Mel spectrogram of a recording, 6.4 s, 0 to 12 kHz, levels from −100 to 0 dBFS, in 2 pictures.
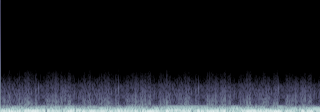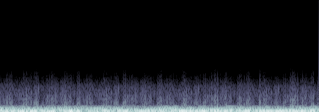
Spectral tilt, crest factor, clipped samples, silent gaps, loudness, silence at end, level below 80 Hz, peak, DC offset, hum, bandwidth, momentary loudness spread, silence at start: -16.5 dB/octave; 10 dB; under 0.1%; none; -24 LUFS; 0 s; -18 dBFS; -8 dBFS; under 0.1%; none; 0.7 kHz; 2 LU; 0 s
